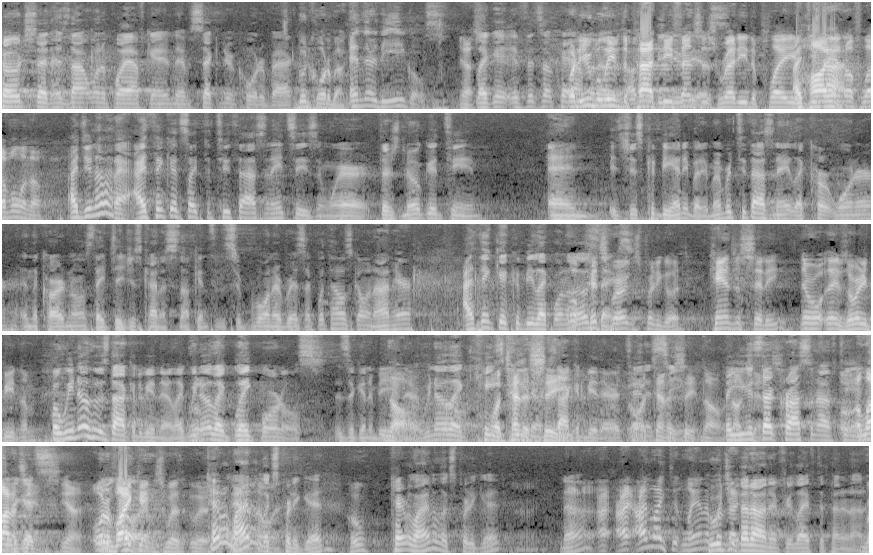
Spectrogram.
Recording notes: Live at the Tilles Center.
